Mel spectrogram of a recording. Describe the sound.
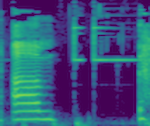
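A bell dings twice in quick succession, a bright, high ringing tone; the second strike rings out longer before fading, following a brief burst of voice.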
